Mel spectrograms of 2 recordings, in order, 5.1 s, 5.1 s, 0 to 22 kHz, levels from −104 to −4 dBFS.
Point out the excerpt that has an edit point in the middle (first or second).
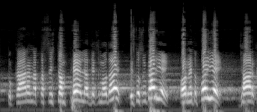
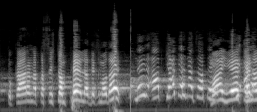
second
